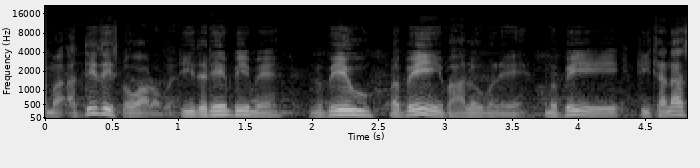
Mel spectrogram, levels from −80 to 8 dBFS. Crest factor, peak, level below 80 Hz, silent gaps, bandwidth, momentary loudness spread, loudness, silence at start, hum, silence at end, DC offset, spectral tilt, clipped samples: 18 dB; -10 dBFS; -64 dBFS; none; 14.5 kHz; 12 LU; -28 LUFS; 0 s; none; 0 s; under 0.1%; -7 dB/octave; under 0.1%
